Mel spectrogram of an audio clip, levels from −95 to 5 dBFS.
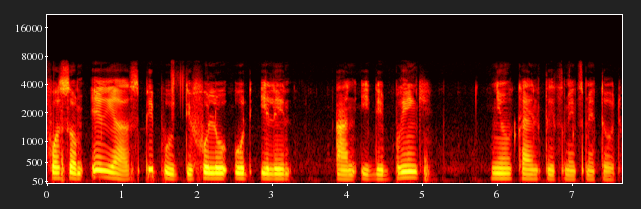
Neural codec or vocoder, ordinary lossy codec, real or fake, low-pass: none; none; real; 7.2 kHz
